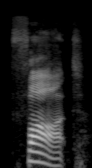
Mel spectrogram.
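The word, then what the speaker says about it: Pfaadt: of your Atlanta Braves Max freed versus Brandon fought although you will normally hear me refer to him as Fat Daddy it's PFA a DT but it's it's technically pronounced fought and your Atlanta Braves we're running the same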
